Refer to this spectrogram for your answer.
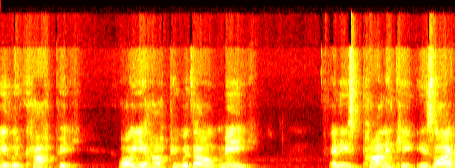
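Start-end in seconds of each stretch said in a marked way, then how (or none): none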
